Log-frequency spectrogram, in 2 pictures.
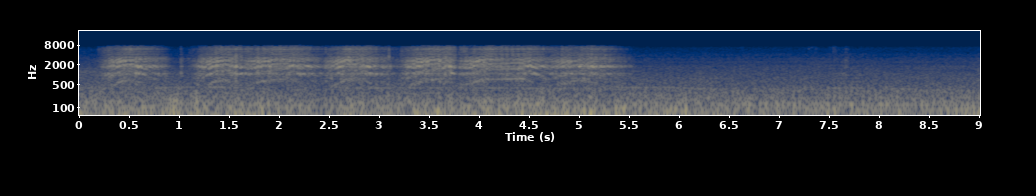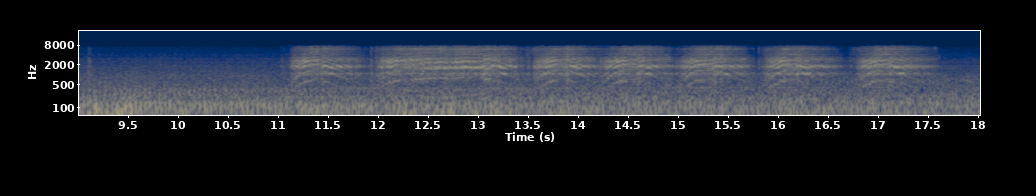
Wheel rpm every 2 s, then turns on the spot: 40, 90, 80, 0, 0, 10, 130, 70, 60.
none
